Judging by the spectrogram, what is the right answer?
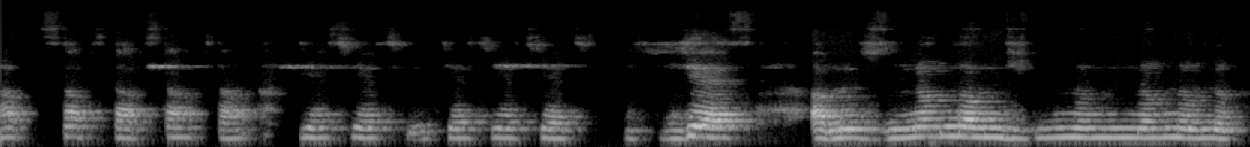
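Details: Acted demonstration by a nurse aide instructor who repeats "stop", "yes" and "no" to show the repetition of words or phrases. Finding: perseveration (acted).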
